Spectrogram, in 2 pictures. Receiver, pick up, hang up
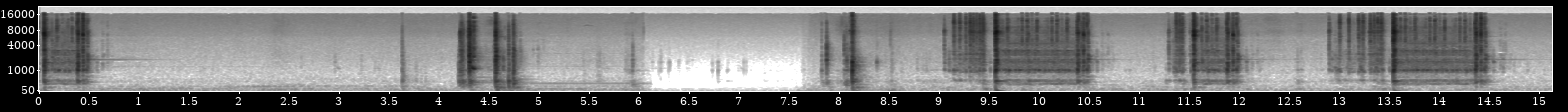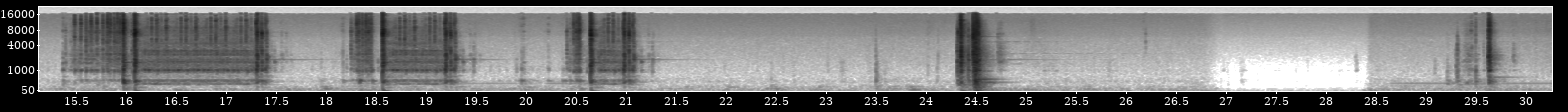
24.3s 24.9s

